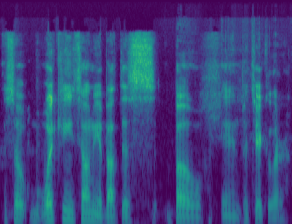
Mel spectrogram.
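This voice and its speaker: A man playing a tabletop game, talking in character as a customer, halting and rambling, with many fillers. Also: on the low side, no room sound, studio quality. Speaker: player. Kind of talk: in-character roleplay.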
